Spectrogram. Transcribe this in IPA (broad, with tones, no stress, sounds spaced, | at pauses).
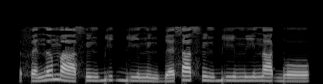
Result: f ɛ˨˦ n ə˦ m aː˨ s ĩ˧ ɡ͡b iː˦ ɡ͡b iː˧ n ĩ˨ ɡ͡b ɛ˨˦ s a˦ s ĩ˧ ɡ͡b iː˧ m iː˦ n aː˦ ɡ͡b oː˧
